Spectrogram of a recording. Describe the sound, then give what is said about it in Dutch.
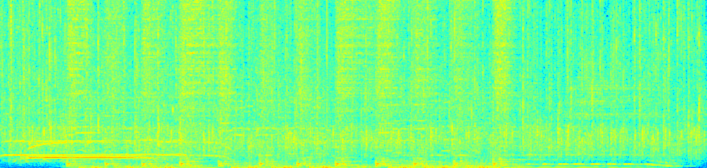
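A crowd bursts into loud, sustained applause with scattered cheers welcoming guest Philip Geubels, who came from Flanders, steady for the whole stretch, while tonal music plays underneath and swells near the end. “We gaan eraan beginnen, dus dames en heren, mag ik voor jullie een heel hard applaus, want ik ben heel blij dat hij helemaal uit Vlaanderen hiervoor is gekomen.”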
